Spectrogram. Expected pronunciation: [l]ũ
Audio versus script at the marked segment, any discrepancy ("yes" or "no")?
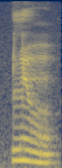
yes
